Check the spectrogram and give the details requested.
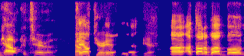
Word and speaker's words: Calcaterra: Can somebody pronounce this last name, Jordan? You got me. What is his name? Calcaterra.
